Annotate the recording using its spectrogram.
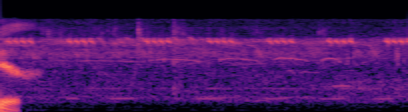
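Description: The tail of a spoken word, then a faint high-pitched chirping pulse repeating about five times a second over a low hiss.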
